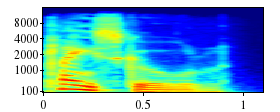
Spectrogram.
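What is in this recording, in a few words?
"playschool", British English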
